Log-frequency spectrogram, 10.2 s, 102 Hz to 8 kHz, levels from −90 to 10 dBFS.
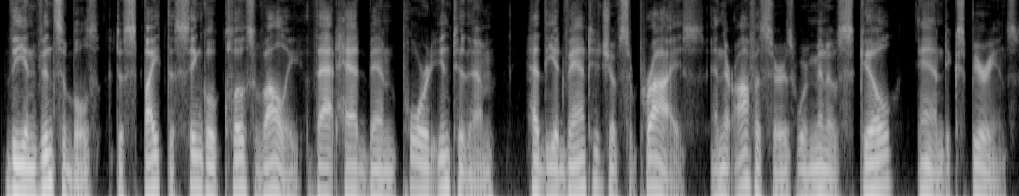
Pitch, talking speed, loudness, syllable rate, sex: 95 Hz, 160 wpm, -19 LUFS, 5.2 syllables/s, male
